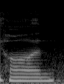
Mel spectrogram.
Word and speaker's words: Honn: Yes, Tracy Hahn, H-O-N-N.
